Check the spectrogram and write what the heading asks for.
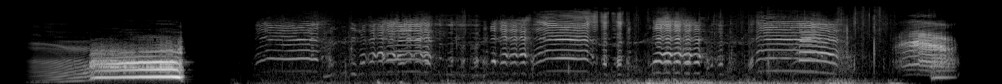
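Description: A cow moos once, the call rising in pitch as it starts. Then a young antelope gives a run of about five high, arching bleats, about one a second, and a short, different cry is heard near the end.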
